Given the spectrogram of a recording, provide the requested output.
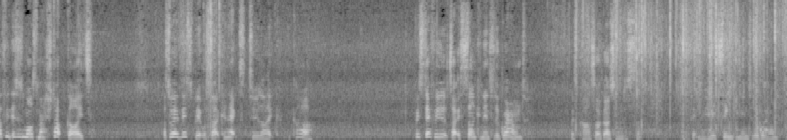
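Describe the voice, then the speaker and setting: A woman's voice swings very widely in pitch, sounding dry with no echo over light background noise. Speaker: explorer vlogger. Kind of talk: casual vlog chat. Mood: curious, slightly spooked. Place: garden. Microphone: phone near.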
